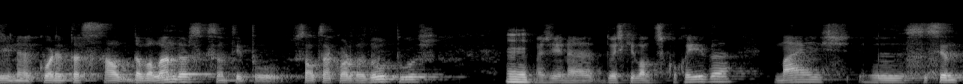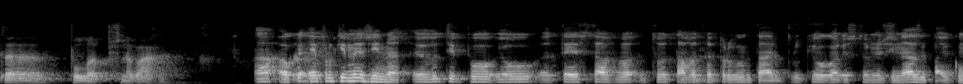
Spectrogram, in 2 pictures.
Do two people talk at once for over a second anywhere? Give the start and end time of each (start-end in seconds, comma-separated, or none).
none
